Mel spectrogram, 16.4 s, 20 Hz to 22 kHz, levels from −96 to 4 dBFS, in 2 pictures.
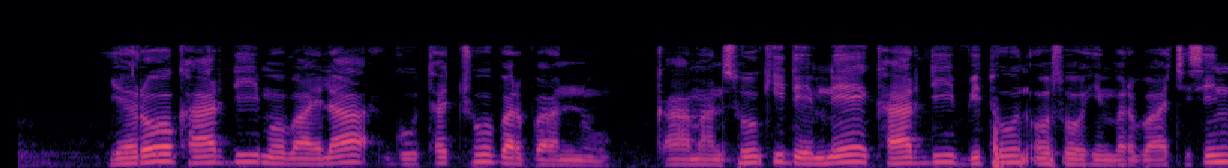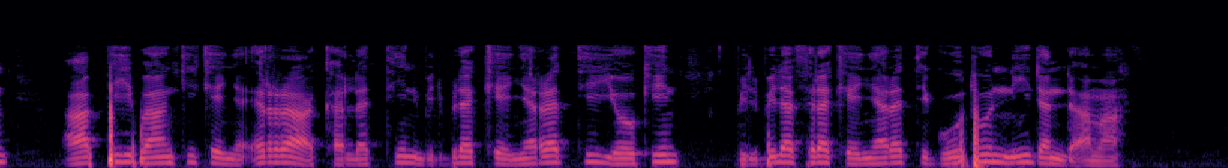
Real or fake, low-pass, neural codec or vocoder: fake; 7.2 kHz; vocoder, 24 kHz, 100 mel bands, Vocos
